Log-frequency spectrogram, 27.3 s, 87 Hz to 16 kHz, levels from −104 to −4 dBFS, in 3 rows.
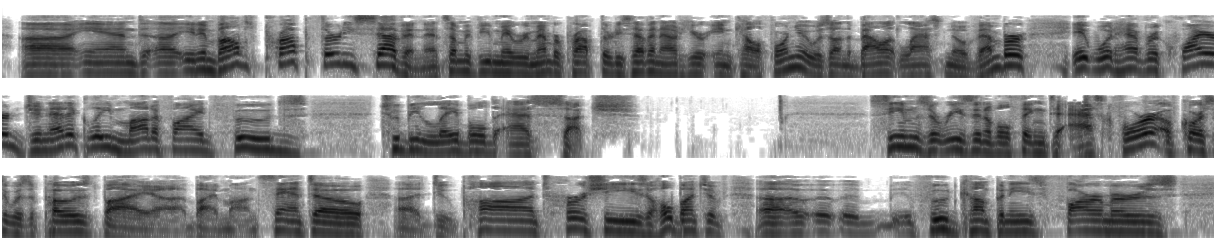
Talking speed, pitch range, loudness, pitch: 145 wpm, 125-160 Hz, -19 LUFS, 140 Hz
